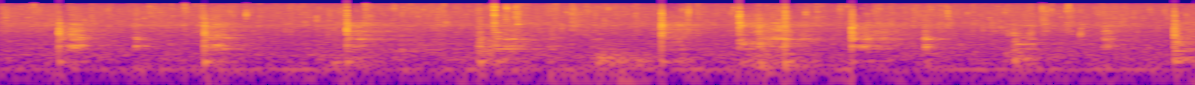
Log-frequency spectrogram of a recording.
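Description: Bacon, chorizo and sausage frying in a pan with a steady sizzle, while a slotted spoon stirs them, scraping and knocking against the pan about once a second at an uneven pace.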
